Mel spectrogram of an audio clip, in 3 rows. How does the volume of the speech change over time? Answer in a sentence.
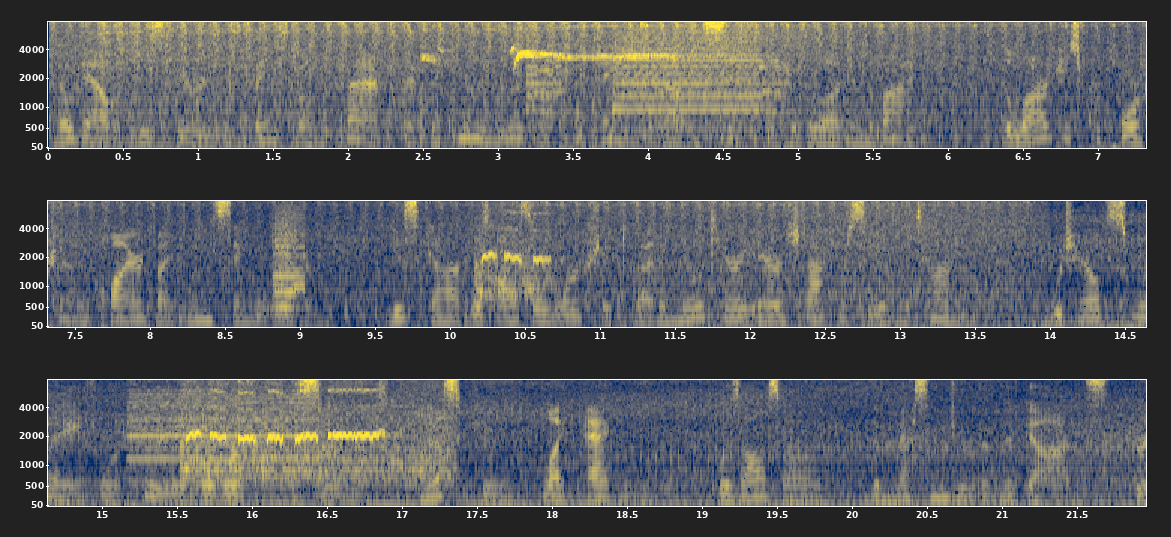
The volume of the speech stays about the same.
